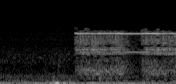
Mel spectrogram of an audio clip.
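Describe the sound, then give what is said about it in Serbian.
A telephone rings with an incoming call: a bright, steady electronic ring tone starts after a short stretch of low background noise and holds to the end, with no talk. “Imamo nekoga na vezi. Na telefonske vezi je Matej Jovanović.”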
